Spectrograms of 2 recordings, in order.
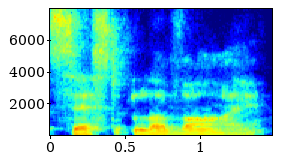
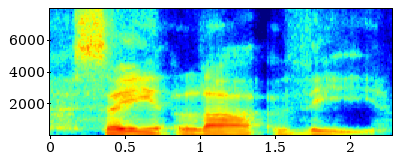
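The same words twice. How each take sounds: First: It is said with a French accent. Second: It is said with an English accent.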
